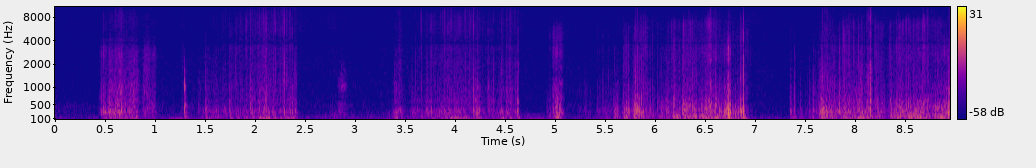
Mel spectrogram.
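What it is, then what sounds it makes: Foam sponge, scratched. A wooden stick pokes and scratches inside the hole of a white foam makeup sponge resting on a microphone ear. Bursts of rapid, crunchy scratching and rustling alternate with brief quiet pauses, dense and mostly low-pitched with a soft, close texture.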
